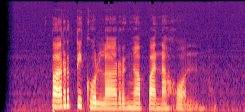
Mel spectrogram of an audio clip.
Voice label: Cebuano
